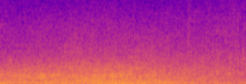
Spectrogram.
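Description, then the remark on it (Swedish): The engine of a red pickup truck swinging into a farmyard rumbles steadily, a broad low growl with gritty noise on top, holding roughly even loudness before easing off slightly at the end. No one speaks. “Och det är en bil som kommer in precis då när vi ska ut en röd pickup svingar in på gårdsplassen.”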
